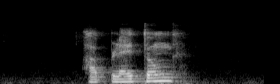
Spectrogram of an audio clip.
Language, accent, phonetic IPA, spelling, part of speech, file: German, Austria, [ˈapˌlaɪ̯tʊŋ], Ableitung, noun, De-at-Ableitung.ogg
- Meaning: 1. derivative (something derived) 2. derivation 3. derivative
